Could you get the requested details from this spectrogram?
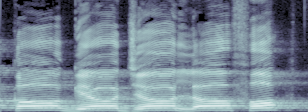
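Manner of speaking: each letter drawn out on its own; slow list of single letters. Shown as a demonstration. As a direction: recite क, ज्ञ, ज, ल, फ as separate, lengthened sounds. Spelling out a meaningless letter string.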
